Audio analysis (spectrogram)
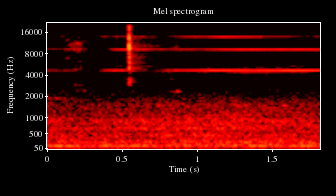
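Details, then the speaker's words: Game Boy Color with a BennVenn backlight ribbon converted from v2.1 to v2.3: faint steady high-pitched whine and buzz under the speaker with one click, plus screen lines, because the pin 3 mod has not been done yet. "hear that buzzing sound that buzzing is because we didn't do the pin 3"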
